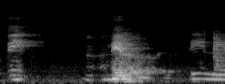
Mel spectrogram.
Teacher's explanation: Bunyi tin, bunyi nun sukunnya tadi, tanwinnya tadi dihidupkan kembali. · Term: nunul mufa'alatan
